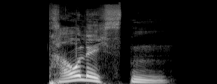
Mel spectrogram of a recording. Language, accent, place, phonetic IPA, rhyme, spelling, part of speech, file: German, Germany, Berlin, [ˈtʁaʊ̯lɪçstn̩], -aʊ̯lɪçstn̩, traulichsten, adjective, De-traulichsten.ogg
- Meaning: 1. superlative degree of traulich 2. inflection of traulich: strong genitive masculine/neuter singular superlative degree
